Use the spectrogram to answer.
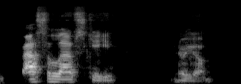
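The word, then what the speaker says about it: Vasilevskiy: Gujarov and Bas I can't I can't even pronounce Basilki. Vasilki.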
